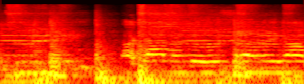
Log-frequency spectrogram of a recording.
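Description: Garage punk band playing live: drums, guitar and vocals. The band drops out briefly about half a second in, then comes crashing back in after about a second.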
